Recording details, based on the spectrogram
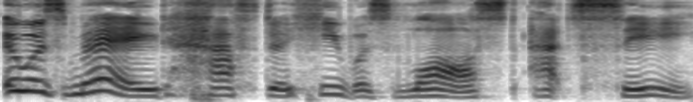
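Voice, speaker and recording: A woman's put-on character voice at a medium pitch, with lively intonation and a very slow pace. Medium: read story. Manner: gruff.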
